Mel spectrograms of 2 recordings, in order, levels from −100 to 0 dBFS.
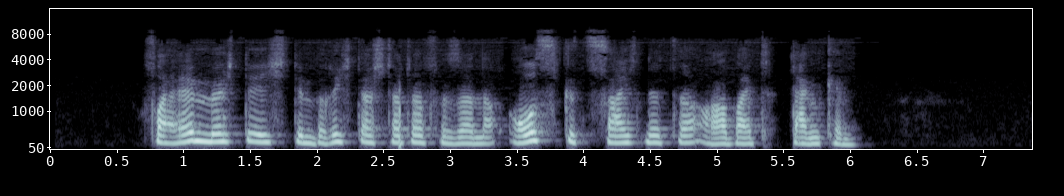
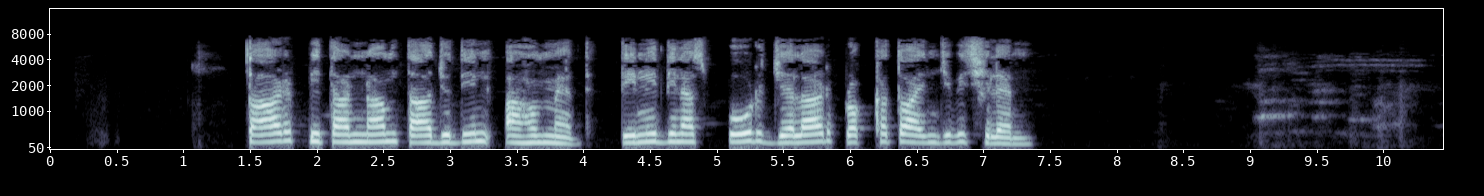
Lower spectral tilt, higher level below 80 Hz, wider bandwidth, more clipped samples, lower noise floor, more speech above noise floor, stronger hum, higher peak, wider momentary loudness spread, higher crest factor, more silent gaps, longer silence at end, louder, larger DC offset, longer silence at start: first, -8.5 dB/octave vs -5.5 dB/octave; about the same, -62 dBFS vs -58 dBFS; about the same, 7.6 kHz vs 7.4 kHz; neither; second, -86 dBFS vs under -90 dBFS; second, 63 dB vs over 75 dB; neither; about the same, -4 dBFS vs -2 dBFS; about the same, 8 LU vs 7 LU; about the same, 20 dB vs 16 dB; neither; second, 1.35 s vs 3.1 s; second, -24 LUFS vs -16 LUFS; neither; second, 0.8 s vs 1.45 s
